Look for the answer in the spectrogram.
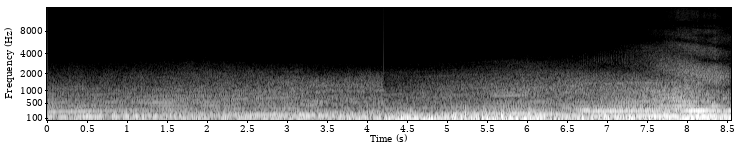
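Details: Saab 900 turbo after new spark plugs, distributor rebuild and ignition timing set to fix a warm-idle misfire: strong, even exhaust note climbing under load with burbles on lift-off; no misfire, boost improved.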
